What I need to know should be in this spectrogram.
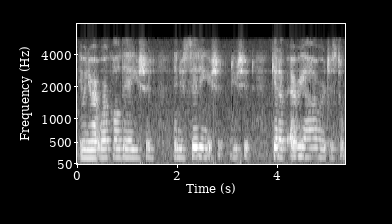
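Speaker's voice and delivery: ordinary talk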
